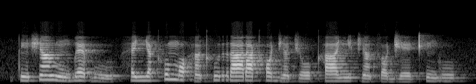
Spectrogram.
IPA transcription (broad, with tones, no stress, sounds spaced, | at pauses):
t ĩ˨ ʃ ã˦ v ũ˨ ɡ͡b ɛ˦˨ ɓ u˨ | h ɛ˨ ɲ a˨ kʰ o˦ m ɔ˦˨ h ã˨ kʰ u˦ r aː˦ ɾ a˦ kʰ ɔ˦ d͡ʒ ã˨ t͡ʃ oː˨ kʰ aː˦ ɲ ɪ˦ t͡ʃ ã˨ t͡s ɔ˨ d͡ʒ eː˨ kʰ ĩ˦ ɡ u˦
